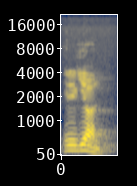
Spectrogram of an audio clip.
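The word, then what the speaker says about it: 일년: Real, ketika real ketemu sama nian, niannya akan berubah menjadi real. Jadi dibacanya double L. Ilyon.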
